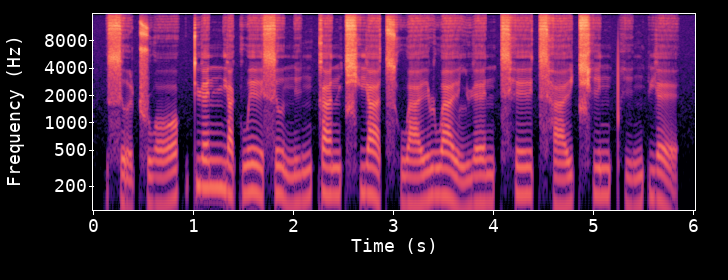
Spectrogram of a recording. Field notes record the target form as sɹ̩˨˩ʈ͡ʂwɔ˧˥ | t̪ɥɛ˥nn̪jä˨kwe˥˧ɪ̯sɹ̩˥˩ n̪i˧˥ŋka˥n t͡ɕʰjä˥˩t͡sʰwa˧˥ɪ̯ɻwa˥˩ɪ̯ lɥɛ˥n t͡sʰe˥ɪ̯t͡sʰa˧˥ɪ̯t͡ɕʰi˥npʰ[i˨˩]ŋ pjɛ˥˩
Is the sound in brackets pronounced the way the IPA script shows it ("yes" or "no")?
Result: no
